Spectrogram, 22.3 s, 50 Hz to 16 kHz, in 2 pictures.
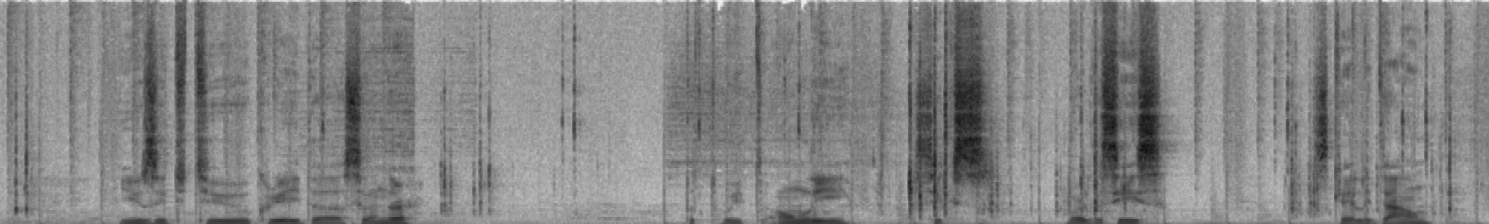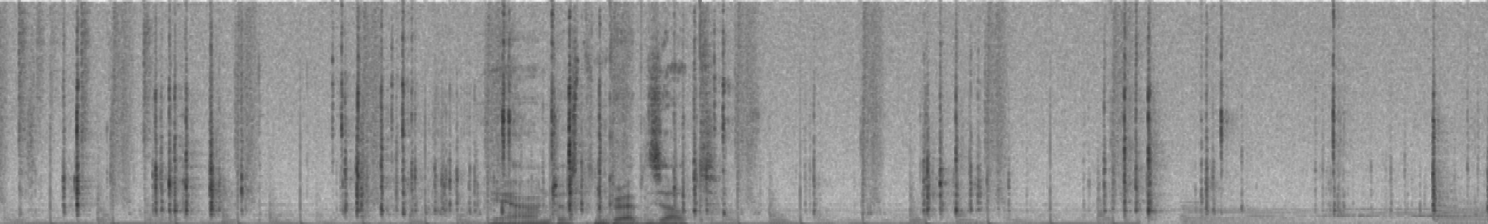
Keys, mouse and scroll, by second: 2.3 shift+a, 2.8 scroll down 1, 6.9-9.5 drag, 6.9 KP_Enter, 8.0 s, 9.7-10.4 scroll up 1, 11.5-13.6 middle drag, 12.3 s, 13.6 click, 14.3 scroll down 1, 14.8-16.5 middle drag, 15.2 g, 16.5 click, 16.6-17.5 scroll, 18.1 a, 20.2-22.3 middle drag.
